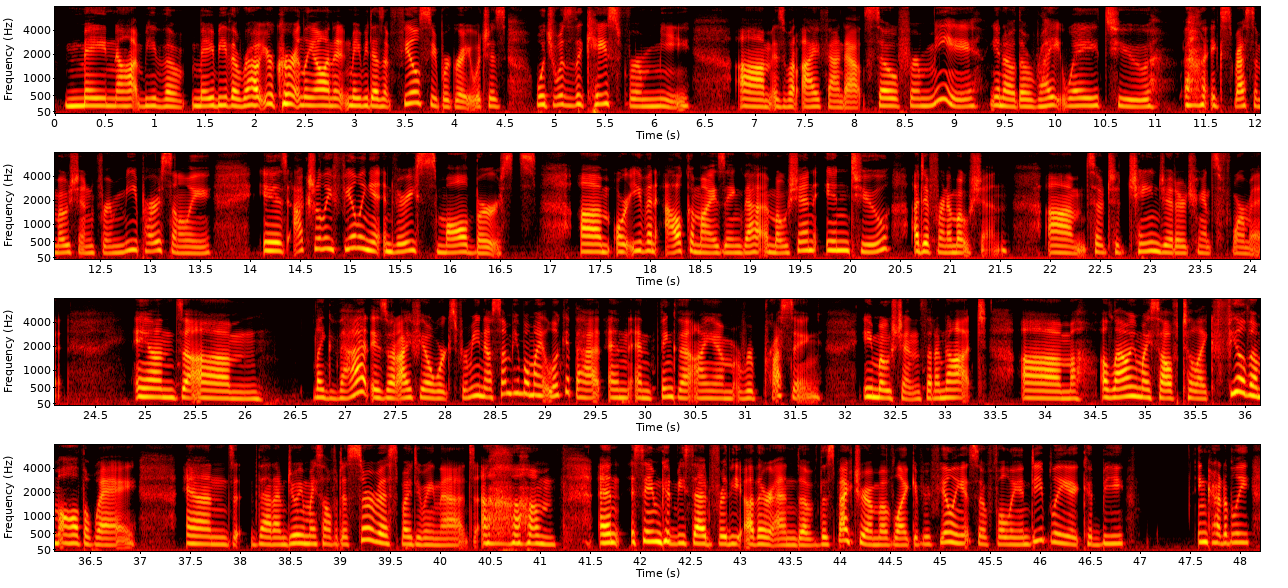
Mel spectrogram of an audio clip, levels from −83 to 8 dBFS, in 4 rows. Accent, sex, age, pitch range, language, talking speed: American, female, 20-39, 200-235 Hz, English, 185 wpm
